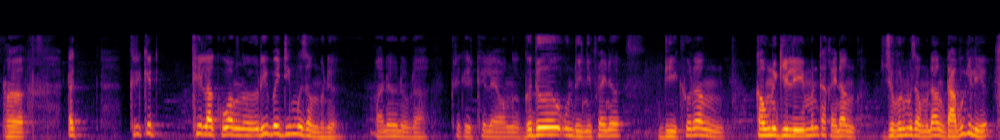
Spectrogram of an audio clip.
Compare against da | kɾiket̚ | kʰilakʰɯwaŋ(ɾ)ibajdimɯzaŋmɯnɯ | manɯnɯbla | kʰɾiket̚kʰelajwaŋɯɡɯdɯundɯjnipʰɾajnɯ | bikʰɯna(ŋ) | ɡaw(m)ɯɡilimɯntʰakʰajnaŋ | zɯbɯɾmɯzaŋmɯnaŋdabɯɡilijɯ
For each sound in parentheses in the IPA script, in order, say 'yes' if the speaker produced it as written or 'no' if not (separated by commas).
yes, yes, no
